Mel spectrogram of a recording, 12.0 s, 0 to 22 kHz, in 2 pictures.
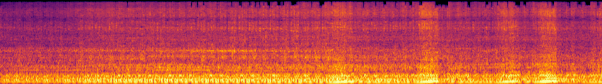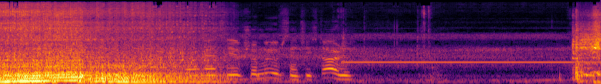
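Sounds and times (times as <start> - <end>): car engine idling and revving: 0.0 - 9.2.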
